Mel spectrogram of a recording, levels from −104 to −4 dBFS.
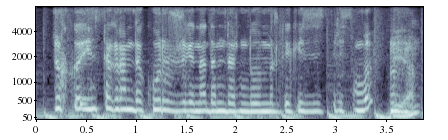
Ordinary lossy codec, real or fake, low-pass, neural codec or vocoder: none; real; none; none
